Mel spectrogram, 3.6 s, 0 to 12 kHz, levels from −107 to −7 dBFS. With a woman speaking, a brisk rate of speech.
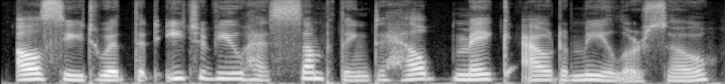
Yes: female; fast, 300 wpm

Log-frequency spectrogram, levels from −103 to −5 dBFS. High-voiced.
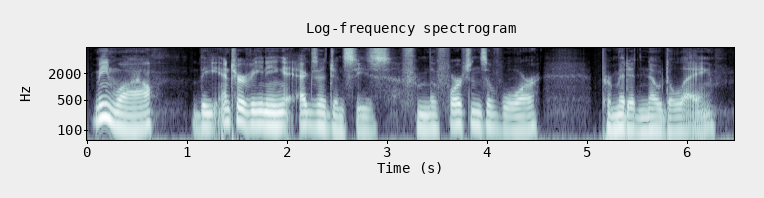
No: low, 120 Hz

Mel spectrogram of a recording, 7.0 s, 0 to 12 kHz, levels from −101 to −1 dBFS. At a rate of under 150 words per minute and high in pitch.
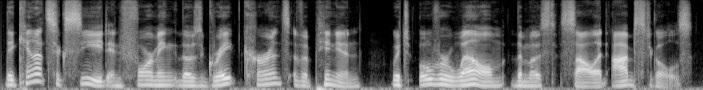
No: slow, 135 wpm; low, 130 Hz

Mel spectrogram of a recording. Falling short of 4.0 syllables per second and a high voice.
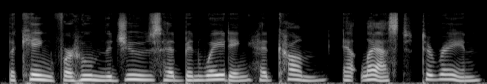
Yes: 3.6 syllables/s; high, 195 Hz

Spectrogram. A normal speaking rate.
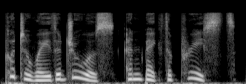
Yes: average, 195 wpm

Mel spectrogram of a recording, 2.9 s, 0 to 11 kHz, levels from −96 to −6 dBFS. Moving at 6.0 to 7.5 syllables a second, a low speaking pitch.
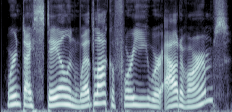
No: 6.3 syllables/s; high, 215 Hz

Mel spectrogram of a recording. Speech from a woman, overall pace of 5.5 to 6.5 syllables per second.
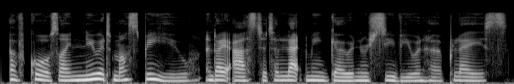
Yes: female; 5.7 syllables/s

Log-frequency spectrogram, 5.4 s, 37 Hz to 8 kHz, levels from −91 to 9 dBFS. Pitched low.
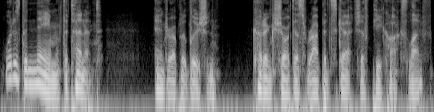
Yes: very low, 95 Hz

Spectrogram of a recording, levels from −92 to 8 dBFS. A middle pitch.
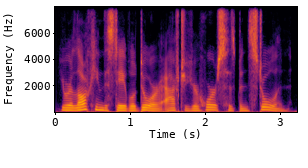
Yes: medium, 165 Hz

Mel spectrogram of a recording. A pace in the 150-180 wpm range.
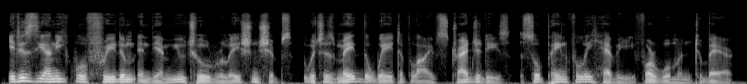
No: average, 195 wpm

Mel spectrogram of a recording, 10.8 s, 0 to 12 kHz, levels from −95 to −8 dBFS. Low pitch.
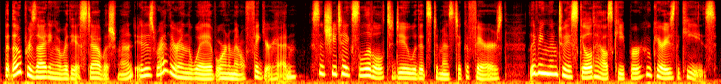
No: high, 195 Hz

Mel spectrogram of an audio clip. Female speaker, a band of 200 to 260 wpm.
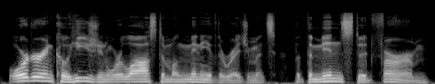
No: male; fast, 205 wpm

